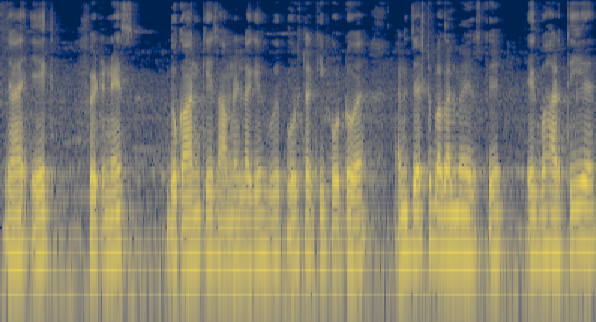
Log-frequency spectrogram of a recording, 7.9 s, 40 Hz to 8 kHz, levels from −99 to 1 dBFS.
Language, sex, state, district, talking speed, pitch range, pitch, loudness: Hindi, male, Haryana, Charkhi Dadri, 145 wpm, 110-120 Hz, 115 Hz, -19 LUFS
